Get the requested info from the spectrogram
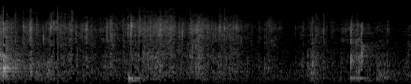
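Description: Thin plastic bag rustling and crinkling as it is handled and opened, with small scattered clicks. It is loudest at the start and fades to faint handling noise.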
